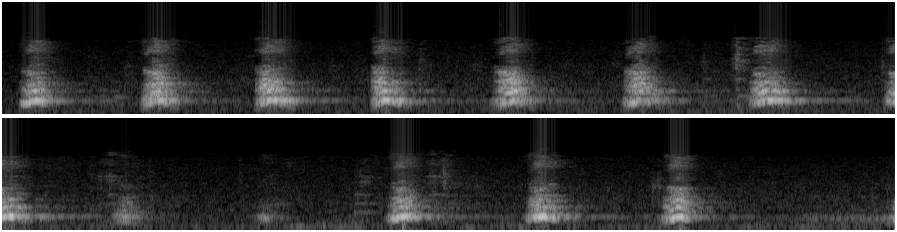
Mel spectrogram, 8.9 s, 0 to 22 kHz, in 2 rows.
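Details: Dog barking at a puppy sale in India: a steady run of about a dozen sharp, mid-pitched barks, roughly one every 0.6 seconds, with a short gap near the six-second mark before the barking resumes.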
